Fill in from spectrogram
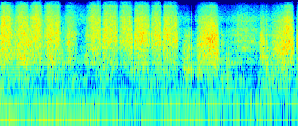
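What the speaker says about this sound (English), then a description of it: "Now I'm going to go over that whole thing with the finer sandpaper." Fine sandpaper rubbed over a wooden canoe paddle being restored, a steady run of brisk back-and-forth scratchy strokes with short pauses between passes, close and alone.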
